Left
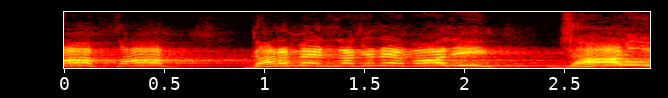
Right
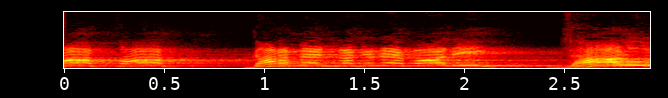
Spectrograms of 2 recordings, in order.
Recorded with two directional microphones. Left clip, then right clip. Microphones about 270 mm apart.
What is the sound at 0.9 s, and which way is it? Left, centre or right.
A man's voice, left.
